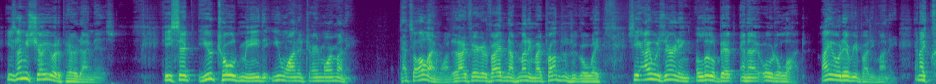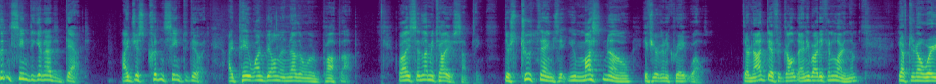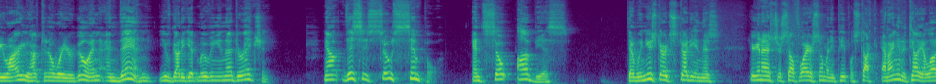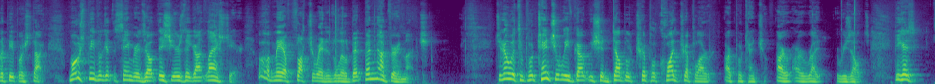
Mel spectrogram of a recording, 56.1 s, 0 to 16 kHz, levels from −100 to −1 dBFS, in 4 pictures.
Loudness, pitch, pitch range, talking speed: -21 LUFS, 165 Hz, 140-190 Hz, 230 wpm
